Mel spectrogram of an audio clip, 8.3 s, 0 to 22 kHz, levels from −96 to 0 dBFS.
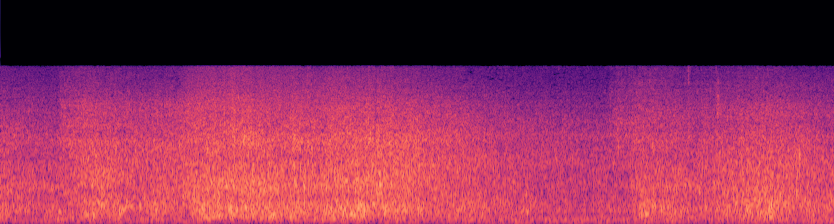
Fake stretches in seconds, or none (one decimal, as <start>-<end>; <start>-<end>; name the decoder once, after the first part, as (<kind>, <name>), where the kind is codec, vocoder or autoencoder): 0.0-0.6 (codec, DAC); 1.8-2.9

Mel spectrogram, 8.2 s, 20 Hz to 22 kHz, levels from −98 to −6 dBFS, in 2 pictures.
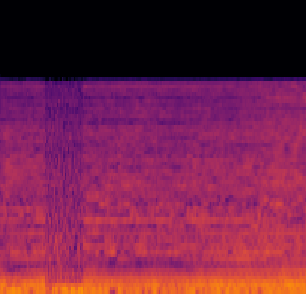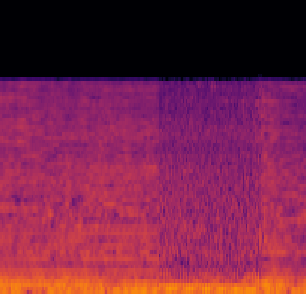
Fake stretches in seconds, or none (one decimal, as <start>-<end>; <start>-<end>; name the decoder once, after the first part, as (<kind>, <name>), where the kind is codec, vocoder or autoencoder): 0.0-0.6 (vocoder, HiFi-GAN); 1.1-6.2; 7.6-8.2

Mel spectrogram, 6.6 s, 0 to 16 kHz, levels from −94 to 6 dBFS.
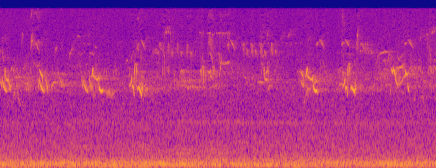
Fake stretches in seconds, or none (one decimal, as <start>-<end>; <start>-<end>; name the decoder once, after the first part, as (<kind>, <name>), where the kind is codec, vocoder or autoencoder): none

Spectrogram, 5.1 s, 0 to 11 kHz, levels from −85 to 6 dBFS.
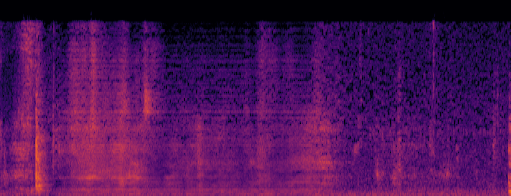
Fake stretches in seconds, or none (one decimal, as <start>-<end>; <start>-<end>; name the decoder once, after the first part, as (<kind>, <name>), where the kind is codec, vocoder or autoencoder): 0.6-3.2 (vocoder, Vocos)

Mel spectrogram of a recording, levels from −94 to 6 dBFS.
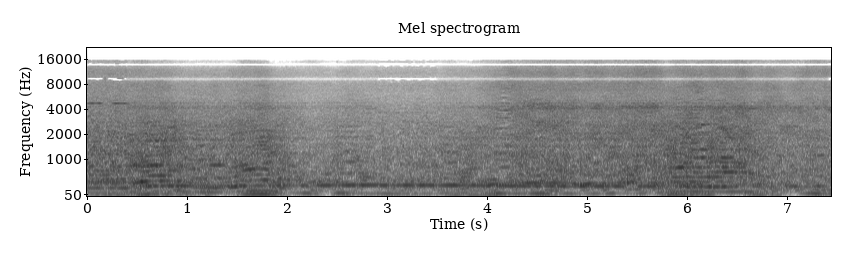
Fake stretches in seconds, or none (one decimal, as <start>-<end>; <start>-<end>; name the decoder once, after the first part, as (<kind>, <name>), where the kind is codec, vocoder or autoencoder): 0.4-2.9 (codec, DAC); 3.5-7.4

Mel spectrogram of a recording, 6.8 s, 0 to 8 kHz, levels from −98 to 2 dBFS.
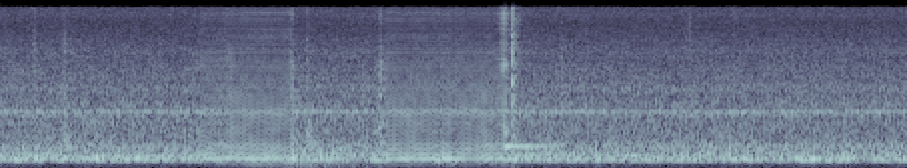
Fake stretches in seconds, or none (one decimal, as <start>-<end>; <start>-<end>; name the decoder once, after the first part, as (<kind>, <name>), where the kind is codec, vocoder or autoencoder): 1.5-2.2 (vocoder, Vocos); 2.9-3.8

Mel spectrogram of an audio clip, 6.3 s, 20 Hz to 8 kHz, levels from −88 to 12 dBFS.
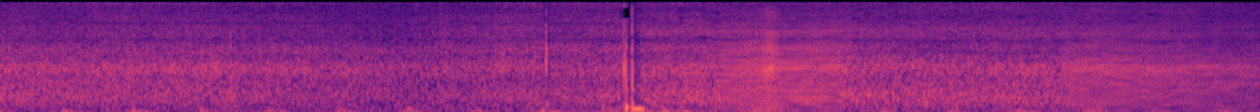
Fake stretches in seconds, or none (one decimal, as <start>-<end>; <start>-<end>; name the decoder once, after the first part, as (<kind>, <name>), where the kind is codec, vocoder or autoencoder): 3.6-4.2 (vocoder, Vocos); 5.3-6.3

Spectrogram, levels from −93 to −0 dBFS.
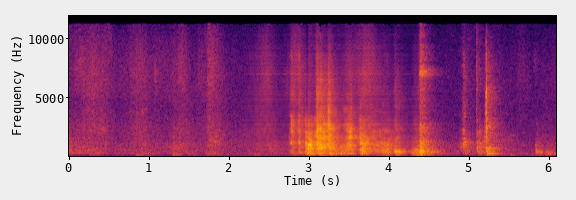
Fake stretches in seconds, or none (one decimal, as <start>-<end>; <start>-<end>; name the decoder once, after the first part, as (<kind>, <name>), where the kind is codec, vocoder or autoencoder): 2.2-4.4 (vocoder, Vocos)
